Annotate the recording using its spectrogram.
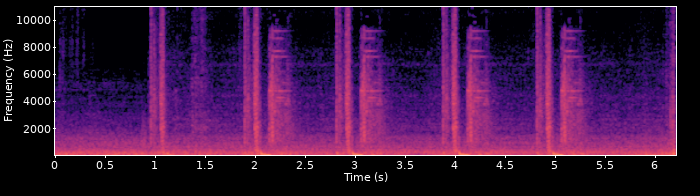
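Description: A sharp electronic beep sounds once a second as a countdown.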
